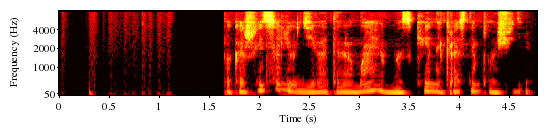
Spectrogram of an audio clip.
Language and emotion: Russian, neutral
